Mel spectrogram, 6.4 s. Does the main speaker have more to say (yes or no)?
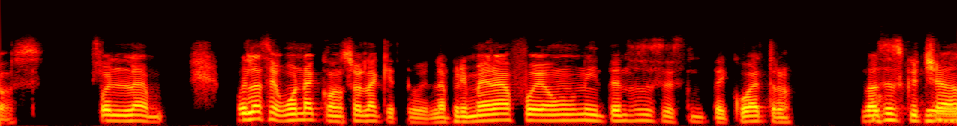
no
